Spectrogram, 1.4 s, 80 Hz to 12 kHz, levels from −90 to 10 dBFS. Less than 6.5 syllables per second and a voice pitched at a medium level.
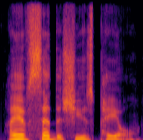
Yes: 5.4 syllables/s; medium, 160 Hz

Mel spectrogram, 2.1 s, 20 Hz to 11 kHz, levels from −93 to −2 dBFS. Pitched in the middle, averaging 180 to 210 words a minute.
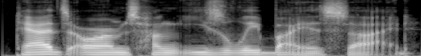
No: low, 115 Hz; average, 200 wpm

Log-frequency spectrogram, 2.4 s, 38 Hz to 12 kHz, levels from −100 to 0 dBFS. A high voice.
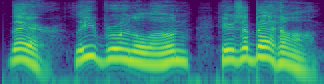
No: medium, 175 Hz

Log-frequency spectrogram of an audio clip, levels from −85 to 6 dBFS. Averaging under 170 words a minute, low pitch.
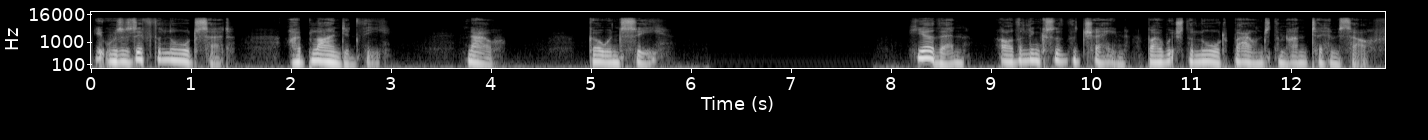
Yes: average, 145 wpm; low, 130 Hz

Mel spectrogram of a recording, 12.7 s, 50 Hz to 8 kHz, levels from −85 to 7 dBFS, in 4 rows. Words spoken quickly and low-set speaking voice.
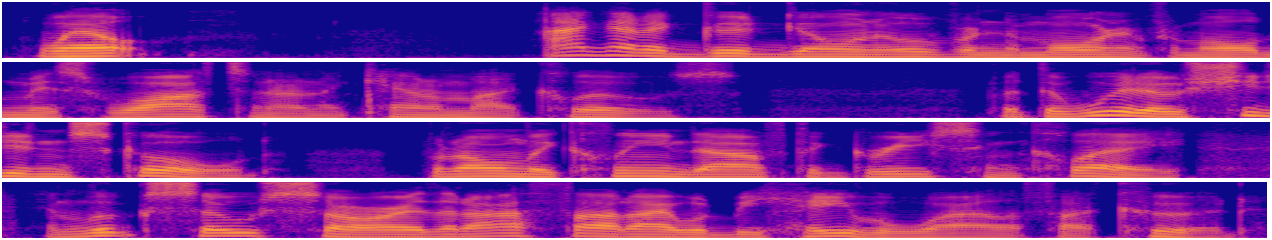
Yes: fast, 225 wpm; low, 125 Hz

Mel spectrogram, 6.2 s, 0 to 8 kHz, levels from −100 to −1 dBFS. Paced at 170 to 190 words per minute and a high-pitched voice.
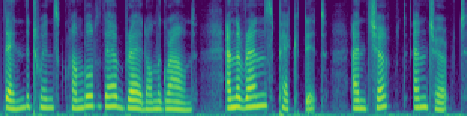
Yes: average, 175 wpm; high, 220 Hz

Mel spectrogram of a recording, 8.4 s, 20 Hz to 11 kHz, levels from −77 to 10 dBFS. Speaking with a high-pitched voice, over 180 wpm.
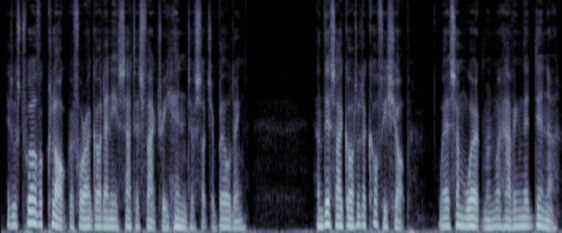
No: low, 115 Hz; fast, 205 wpm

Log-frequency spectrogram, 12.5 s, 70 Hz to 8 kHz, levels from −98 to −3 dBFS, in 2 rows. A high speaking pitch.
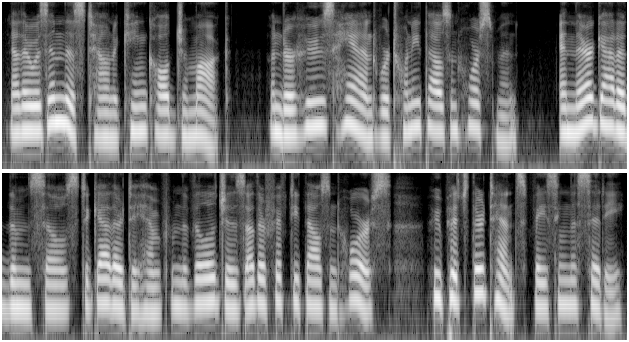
Yes: high, 195 Hz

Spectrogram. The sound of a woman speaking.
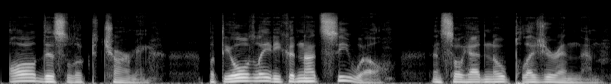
No: male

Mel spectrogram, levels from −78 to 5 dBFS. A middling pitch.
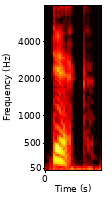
Yes: medium, 170 Hz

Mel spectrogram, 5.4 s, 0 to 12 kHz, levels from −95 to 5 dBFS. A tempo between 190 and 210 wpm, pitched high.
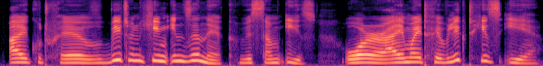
Yes: average, 200 wpm; high, 215 Hz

